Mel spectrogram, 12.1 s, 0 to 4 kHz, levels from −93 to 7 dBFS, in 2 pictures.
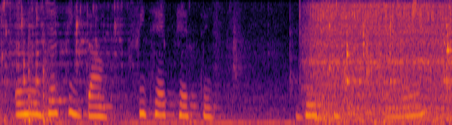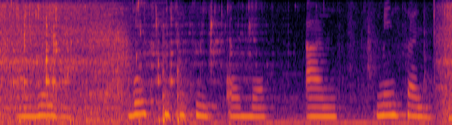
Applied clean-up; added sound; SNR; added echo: none; Sink (filling or washing); 2 dB; reverberation time 0.8 s.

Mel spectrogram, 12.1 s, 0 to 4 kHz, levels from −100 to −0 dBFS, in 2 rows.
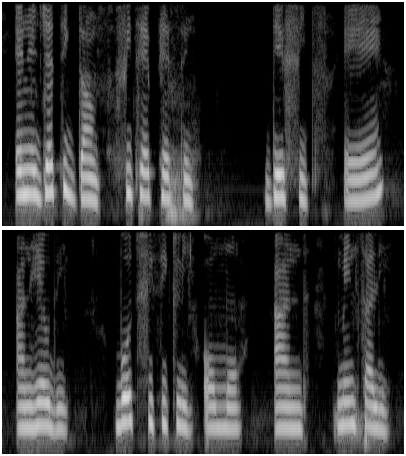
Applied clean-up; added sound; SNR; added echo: none; none; none; none.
